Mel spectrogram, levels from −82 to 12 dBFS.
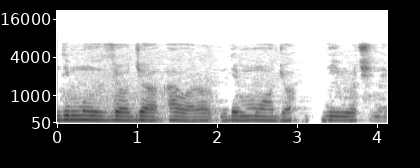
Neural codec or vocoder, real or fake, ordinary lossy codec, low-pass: none; real; none; none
